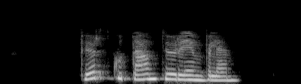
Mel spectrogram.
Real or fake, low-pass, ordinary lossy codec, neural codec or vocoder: real; 5.4 kHz; MP3, 24 kbps; none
